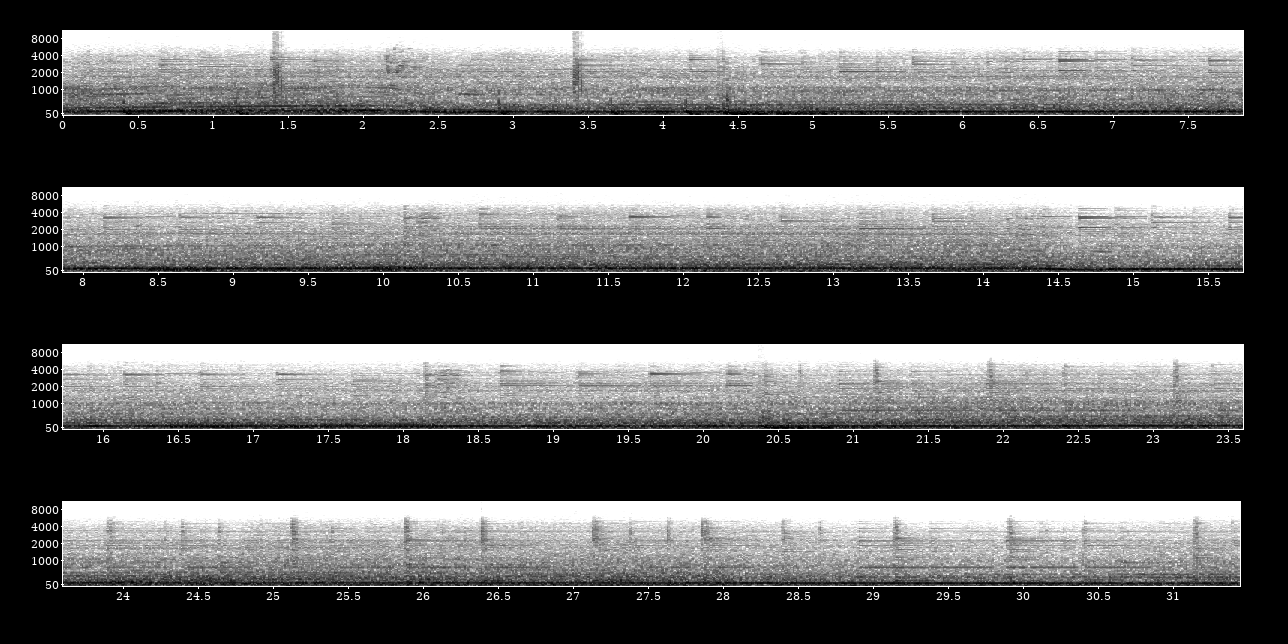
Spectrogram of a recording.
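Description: Suzuki Hayabusa inline-four engine running at a steady cruising pitch, dropping briefly in pitch about halfway through as the rider eases off before it steadies again, with music playing over it.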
